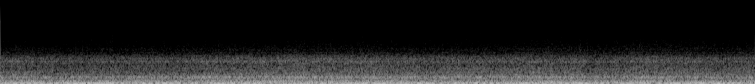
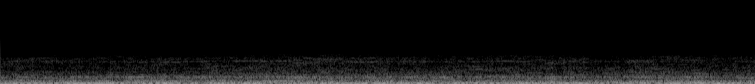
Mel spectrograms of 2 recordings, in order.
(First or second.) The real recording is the first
